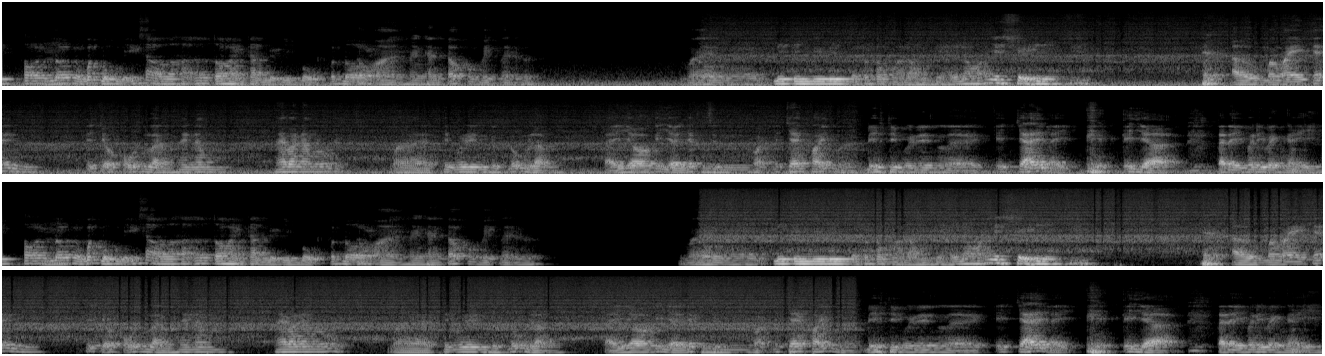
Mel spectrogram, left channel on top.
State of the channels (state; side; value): noise; left; rumble, 14 dB below the sound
